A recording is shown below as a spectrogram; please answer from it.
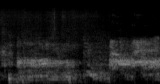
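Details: Weimaraner puppies from Indigo and Magnum, teething and mouthing everything, give short yips and low growls, then a sustained higher whining yelp in the last half second, indoors with a person talking nearby.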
